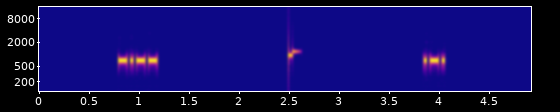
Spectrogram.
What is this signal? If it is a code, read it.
Morse code, heard as a keyed tone, about 40 wpm, 700 Hz. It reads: Y R
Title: Single Letters - Phonetic Pronunciation 40wpm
